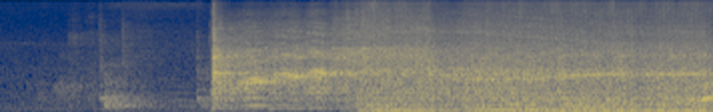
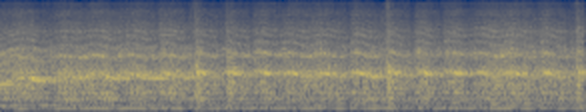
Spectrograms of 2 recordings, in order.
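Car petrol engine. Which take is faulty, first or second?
second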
